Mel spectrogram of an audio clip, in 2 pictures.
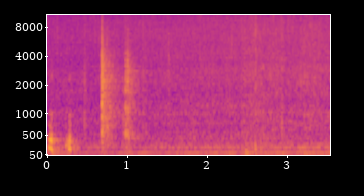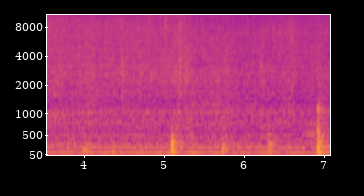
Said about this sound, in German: So oh, ein bisschen köcheln lassen.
